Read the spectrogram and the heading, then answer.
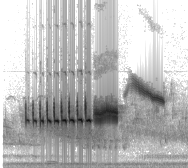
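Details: Yellowhammer singing a full phrase: about ten quick, identical chipping notes in a rapid run, then a long buzzy note and a final higher, thin, slowly falling whistle. No other sounds.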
